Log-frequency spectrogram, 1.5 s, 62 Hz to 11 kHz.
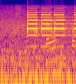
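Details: Infusion pump alarm demonstration: loud, repeating high beeps when the pump door is opened during an infusion, with the pump showing error 4.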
